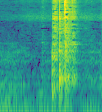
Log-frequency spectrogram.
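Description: A short cluster of light clinks and rattles of small hard parts being handled, about a second in, over a faint steady low hum.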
